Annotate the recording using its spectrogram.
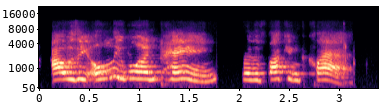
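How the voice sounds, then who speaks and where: The woman's pitch is extremely high, and her raised, projected voice has a bright, sharp tone. She speaks at a moderate pace. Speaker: stand-up comedian. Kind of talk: interview answer. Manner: casual, swearing, animated storytelling.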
